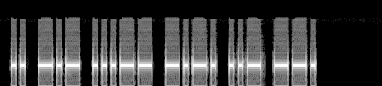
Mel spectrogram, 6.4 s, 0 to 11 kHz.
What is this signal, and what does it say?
Morse code, heard as a keyed tone, about 16 wpm, 800 Hz. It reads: IK3CUG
